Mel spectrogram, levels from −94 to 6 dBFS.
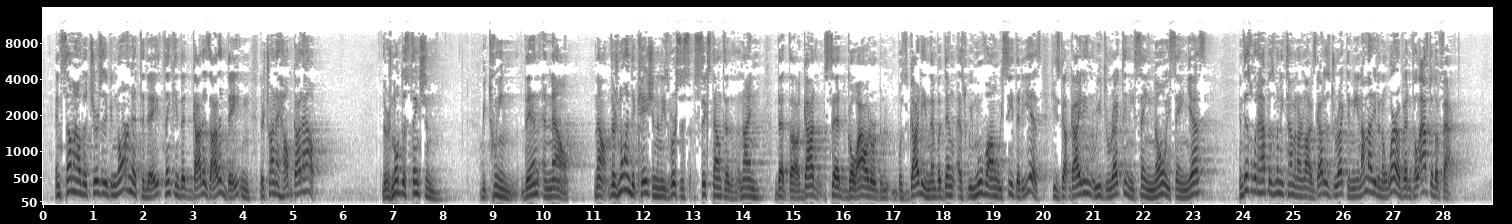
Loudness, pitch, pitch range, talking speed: -19 LUFS, 160 Hz, 140-200 Hz, 195 wpm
